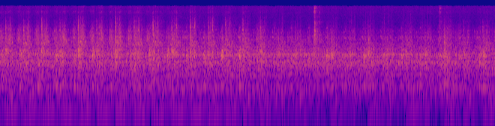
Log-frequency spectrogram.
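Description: Small narrow-gauge diesel locomotive's engine running steadily at a low, even throb.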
